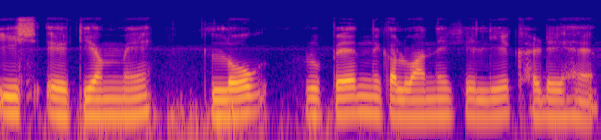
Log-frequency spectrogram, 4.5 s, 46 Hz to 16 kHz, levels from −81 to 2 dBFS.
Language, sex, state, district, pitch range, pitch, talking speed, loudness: Hindi, male, Uttar Pradesh, Hamirpur, 125-135 Hz, 130 Hz, 135 wpm, -20 LUFS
